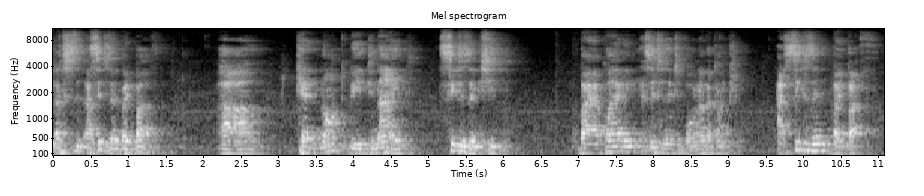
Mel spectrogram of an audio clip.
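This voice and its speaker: Man, impassioned floor question, mid pitch, far off in a booming hall. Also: a bit bright. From Kenya. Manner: insistent, repeats himself, stumbles over words. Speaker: audience member asking a question. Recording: echoey hall, distant mic, light noise.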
